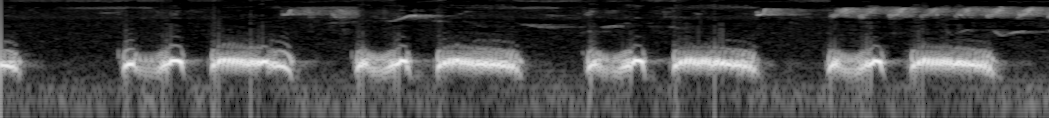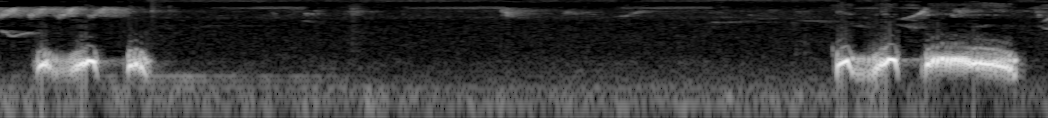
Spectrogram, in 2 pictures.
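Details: Spotted dove call used as a lure to attract wild birds to a trap: loud, low cooing phrases, a short note followed by a longer rolling coo, repeated in quick bursts, then a pause before another phrase. Faint high chirps from other birds.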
